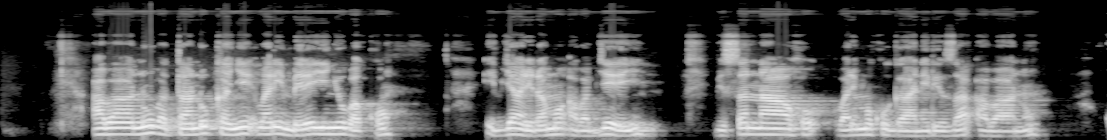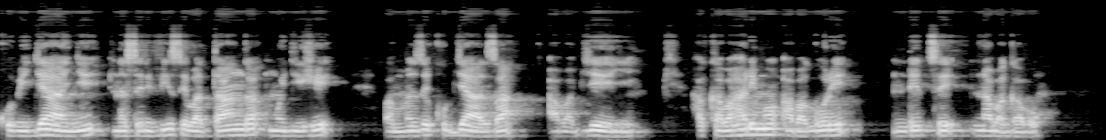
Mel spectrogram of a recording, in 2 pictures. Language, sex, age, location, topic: Kinyarwanda, female, 18-24, Huye, health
